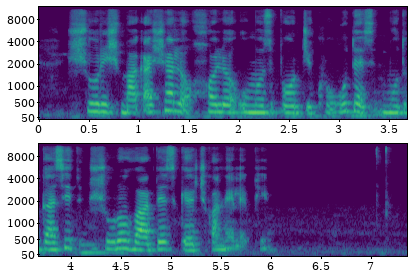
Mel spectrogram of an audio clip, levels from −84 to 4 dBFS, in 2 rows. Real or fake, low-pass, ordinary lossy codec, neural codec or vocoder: fake; 10.8 kHz; MP3, 96 kbps; autoencoder, 48 kHz, 128 numbers a frame, DAC-VAE, trained on Japanese speech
